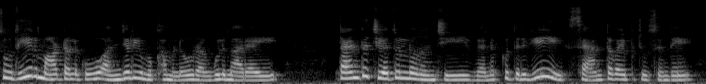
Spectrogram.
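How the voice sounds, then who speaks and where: A woman's voice: on the high side, moderate pace. Woman narrating an audio story. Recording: dull lo-fi audio.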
